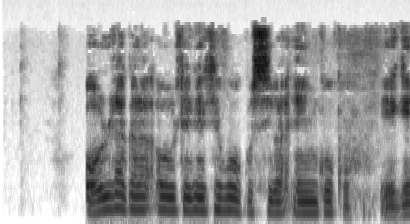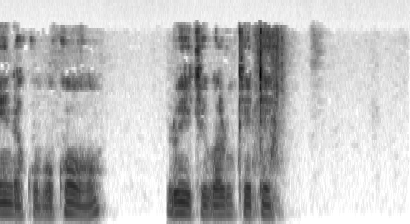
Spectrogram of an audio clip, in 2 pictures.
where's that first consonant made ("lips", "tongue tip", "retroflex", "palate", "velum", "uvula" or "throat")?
tongue tip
